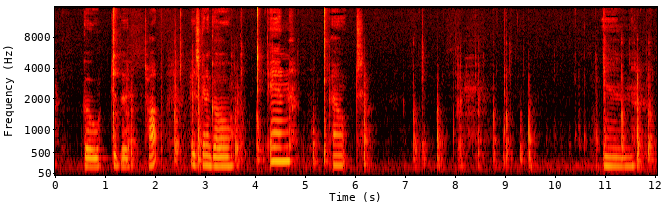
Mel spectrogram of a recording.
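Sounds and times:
hook and rubber bands clicking on pins: 2.4 - 6.3, 7.2 - 12.0.

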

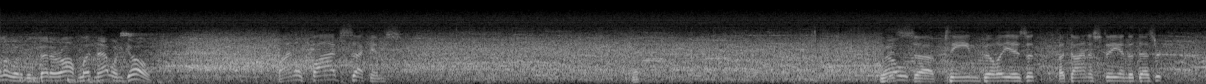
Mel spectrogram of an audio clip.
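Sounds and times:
arena crowd din: 0.0 - 12.0.

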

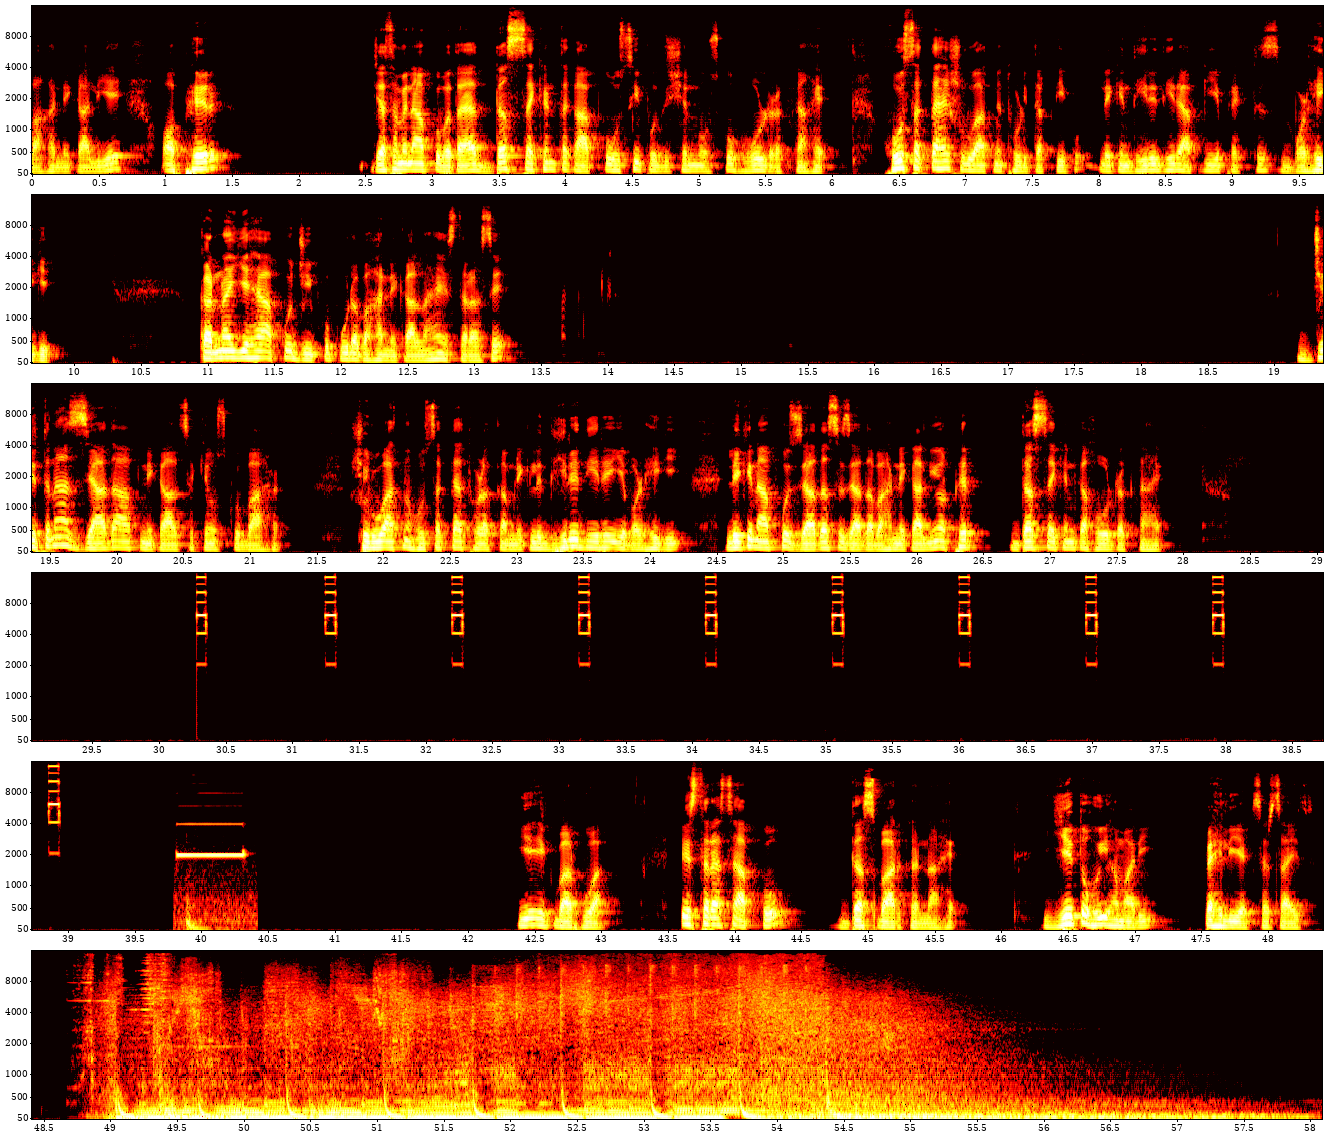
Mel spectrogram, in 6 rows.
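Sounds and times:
wet mouth clicks: 13.6 - 15.3
alarm clock beep: 39.8 - 40.4.

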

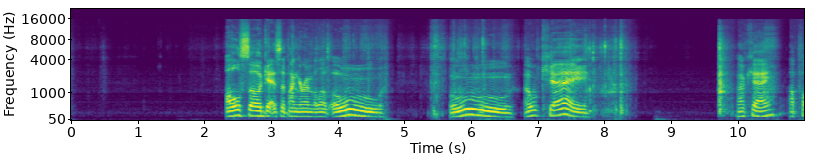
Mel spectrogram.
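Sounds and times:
man speaking: 2.3 - 4.8, 5.7 - 7.9, 10.0 - 11.0.

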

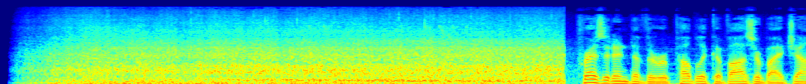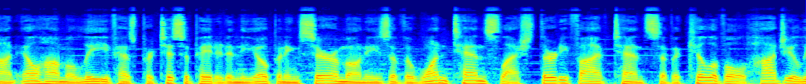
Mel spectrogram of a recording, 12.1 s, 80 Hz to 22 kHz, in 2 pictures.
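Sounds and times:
cars driving past: 0.1 - 4.2.

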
